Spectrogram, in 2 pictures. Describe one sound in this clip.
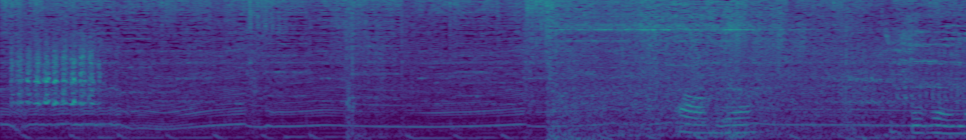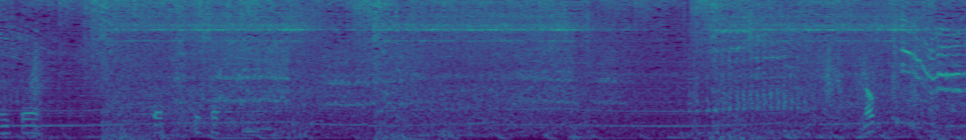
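A racing car's engine hums steadily, rising and falling in pitch.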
